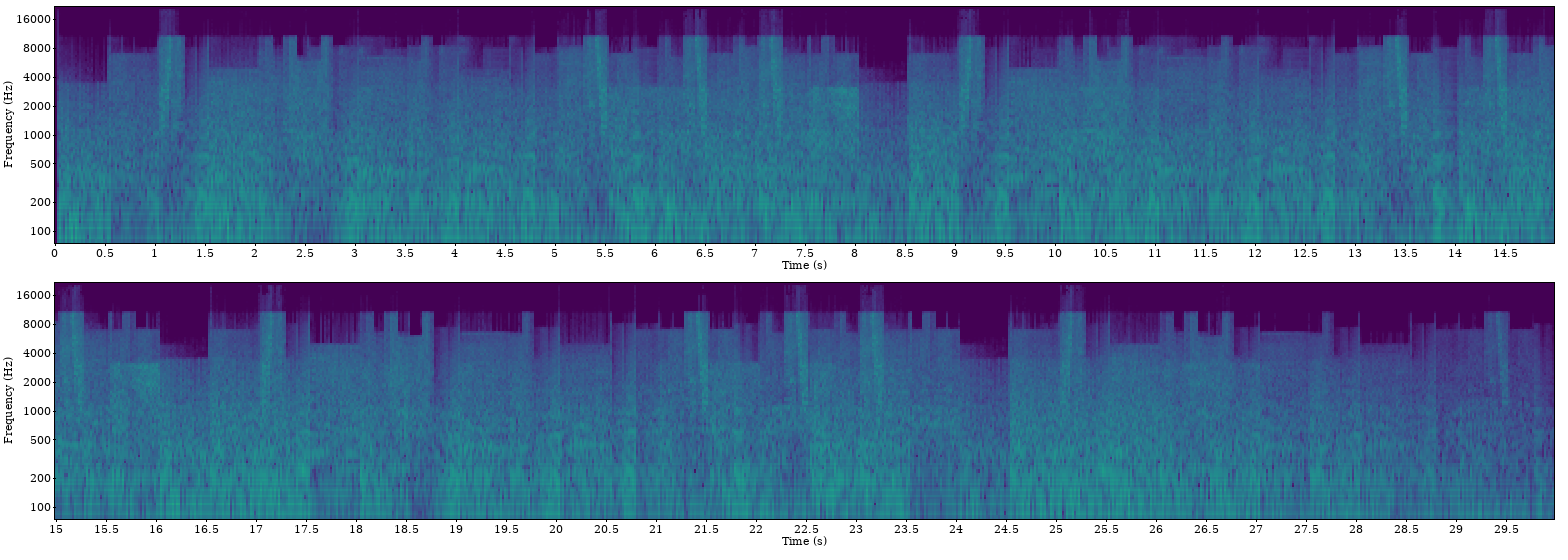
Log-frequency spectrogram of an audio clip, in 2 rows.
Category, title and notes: Music > Multiple instruments
Demo Track #3449 (Industraumatic)
Ambient, Cyberpunk, Games, Horror, Industrial, Noise, Sci-fi, Soundtrack, Underground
